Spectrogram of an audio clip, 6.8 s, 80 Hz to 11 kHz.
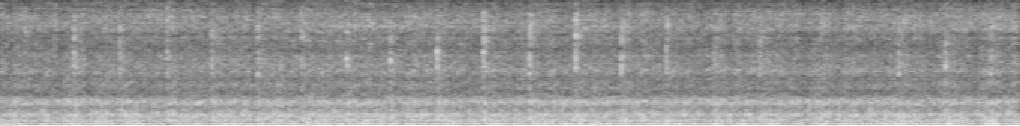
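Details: Suzuki GSXR 1100 motorcycle at a deep, uneven idle with a light, fast tick on top, roughly three a second; engine ticking, cause unclear.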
